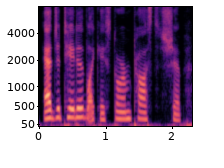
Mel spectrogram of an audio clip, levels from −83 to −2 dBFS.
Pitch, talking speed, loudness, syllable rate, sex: 190 Hz, 155 wpm, -22 LUFS, 4.8 syllables/s, female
